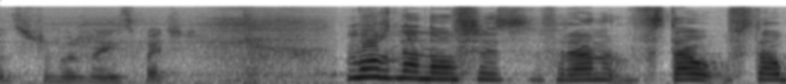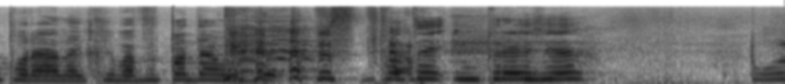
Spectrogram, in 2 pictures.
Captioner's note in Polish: śmiech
